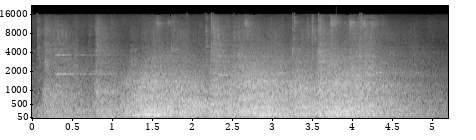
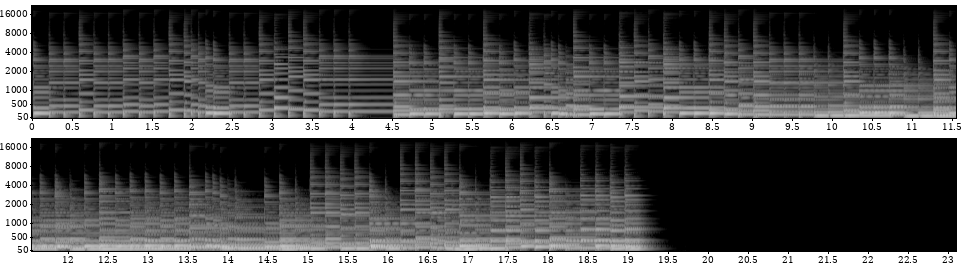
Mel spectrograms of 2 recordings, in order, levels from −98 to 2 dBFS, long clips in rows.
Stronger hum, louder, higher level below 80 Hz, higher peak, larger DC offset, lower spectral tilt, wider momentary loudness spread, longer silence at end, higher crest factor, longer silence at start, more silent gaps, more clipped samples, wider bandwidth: neither; first, -14 LUFS vs -31 LUFS; first, -30 dBFS vs -56 dBFS; first, 0 dBFS vs -14 dBFS; neither; second, -6.5 dB/octave vs -8 dB/octave; about the same, 13 LU vs 12 LU; second, 0 s vs 3.8 s; about the same, 14 dB vs 16 dB; about the same, 0 s vs 0 s; neither; neither; first, 16.5 kHz vs 9 kHz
